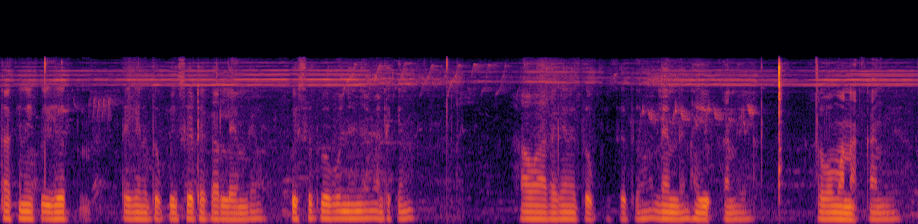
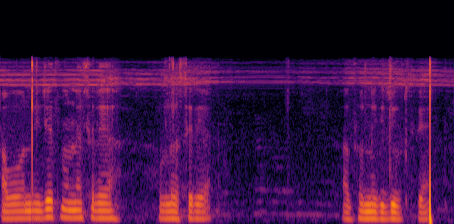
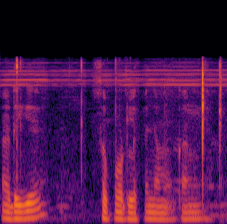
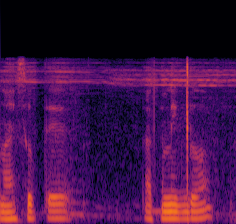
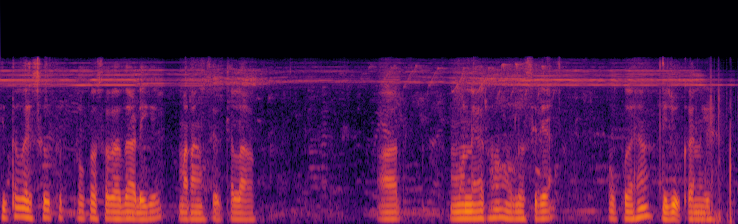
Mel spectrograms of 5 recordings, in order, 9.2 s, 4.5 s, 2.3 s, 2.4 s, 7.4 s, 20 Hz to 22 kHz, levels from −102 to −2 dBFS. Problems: background conversations at intervals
